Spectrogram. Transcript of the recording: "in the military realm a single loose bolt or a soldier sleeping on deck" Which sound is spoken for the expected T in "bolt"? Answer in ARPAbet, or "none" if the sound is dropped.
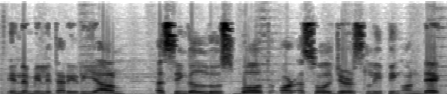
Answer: T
